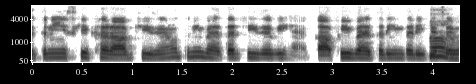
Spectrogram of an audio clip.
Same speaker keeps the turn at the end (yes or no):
yes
